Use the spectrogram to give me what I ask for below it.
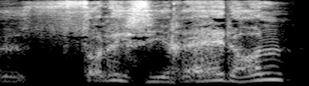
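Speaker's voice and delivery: high, drawn eager question; servant eager to punish. A narrator's reading. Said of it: "der wieder nach Bestrafung war, fragte". (straflustige Dienerin, hohe Stimme)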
